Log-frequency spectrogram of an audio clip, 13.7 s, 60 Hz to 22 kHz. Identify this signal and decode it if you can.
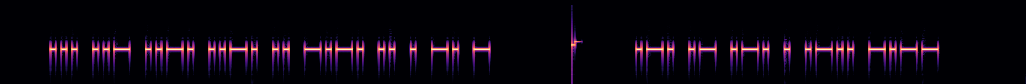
Morse code, heard as a keyed tone, about 17 wpm, 700 Hz. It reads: SUFFICIENT RARELY
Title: Sentences from Top 1400 Words - New Word Drill Alt - 17wpm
